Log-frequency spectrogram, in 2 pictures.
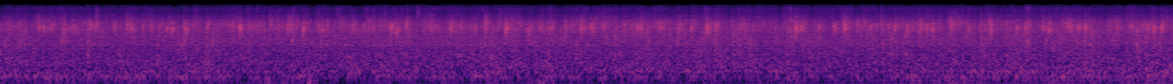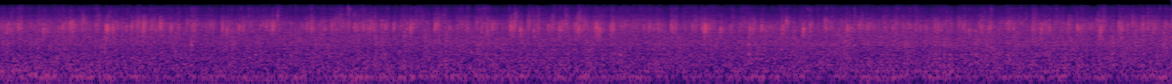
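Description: Tropical rain falling steadily, a dense patter of drops, with a low rumble that swells through the middle stretch.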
